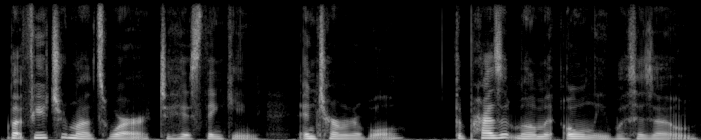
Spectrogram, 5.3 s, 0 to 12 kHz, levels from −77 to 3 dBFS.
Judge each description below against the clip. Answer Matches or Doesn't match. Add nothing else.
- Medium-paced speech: Matches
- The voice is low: Doesn't match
